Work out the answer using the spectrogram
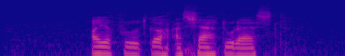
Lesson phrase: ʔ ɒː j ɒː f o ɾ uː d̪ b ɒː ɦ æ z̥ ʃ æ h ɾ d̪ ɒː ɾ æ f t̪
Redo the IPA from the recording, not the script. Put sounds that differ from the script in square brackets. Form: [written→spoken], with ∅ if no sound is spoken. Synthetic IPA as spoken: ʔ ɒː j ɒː f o ɾ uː d̪ [b→ɡ] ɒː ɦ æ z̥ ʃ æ h ɾ d̪ [ɒː→uː] ɾ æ [f→s] t̪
